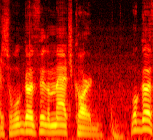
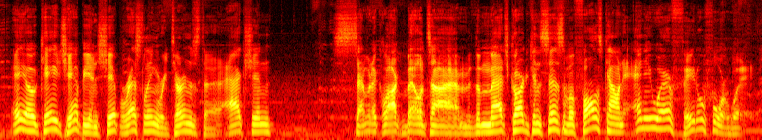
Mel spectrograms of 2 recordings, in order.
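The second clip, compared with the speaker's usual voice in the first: loud, hyped-up on-air radio announcer voice; 6 dB louder than usual. Announcing a wrestling event, in a put-on radio announcer voice. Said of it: "with the radio voice".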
